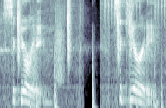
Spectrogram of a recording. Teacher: Primary stress is on the second syllable.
